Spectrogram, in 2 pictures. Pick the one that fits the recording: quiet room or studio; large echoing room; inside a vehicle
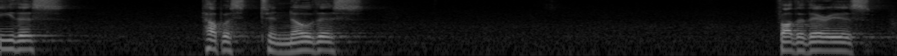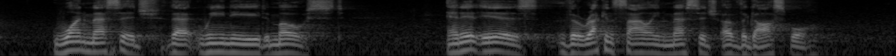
large echoing room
